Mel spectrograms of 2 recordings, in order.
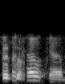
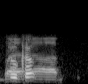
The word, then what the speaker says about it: Fukuoka: That one I know it's Fukuoka, Fukuoka.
